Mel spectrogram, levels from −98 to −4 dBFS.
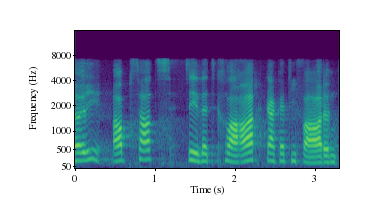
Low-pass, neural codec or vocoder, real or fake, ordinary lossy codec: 7.2 kHz; codec, 16 kHz, 0.8 kbps, ZipCodec; fake; none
